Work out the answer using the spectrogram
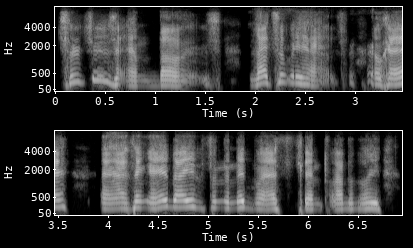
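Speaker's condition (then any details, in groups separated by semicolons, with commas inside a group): Spinal muscular atrophy; wheelchair user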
